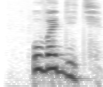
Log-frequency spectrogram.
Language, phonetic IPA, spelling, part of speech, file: Russian, [ʊvɐˈdʲitʲ], уводить, verb, Ru-уводить.ogg
- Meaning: 1. to take away, to lead away, to withdraw (troops) 2. to carry off, to lift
